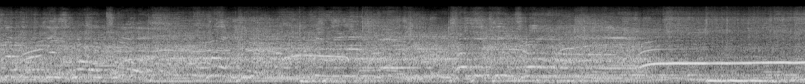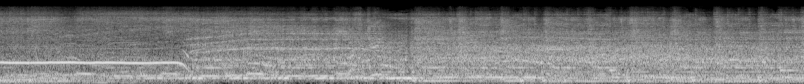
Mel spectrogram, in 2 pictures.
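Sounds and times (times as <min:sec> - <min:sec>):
amplified pop music with singing: 0:00.0 - 0:16.0
fans whooping and yelling: 0:00.0 - 0:16.0.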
